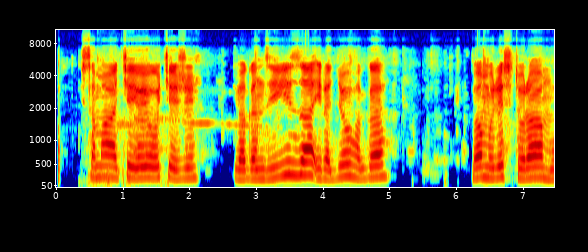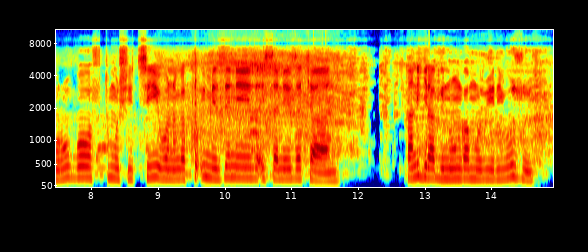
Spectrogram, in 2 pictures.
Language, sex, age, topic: Kinyarwanda, female, 25-35, agriculture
